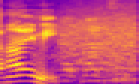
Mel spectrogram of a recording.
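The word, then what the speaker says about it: Jaime: Her name is spelled like a Mexican guy's name. Oh, okay. And that's what they call my name in Spanish is Haime.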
